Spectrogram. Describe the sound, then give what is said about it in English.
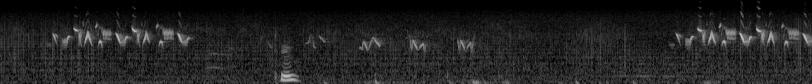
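A sage sparrow sings in high, rapid bursts of jingling, chirping notes, in three main phrases with quieter scattered notes between them. A brief low sound cuts in near the middle. “There's a sage sparrow that's singing near where the blackbird sparrow is.”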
